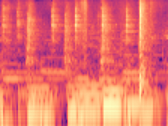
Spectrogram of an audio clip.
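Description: House band playing an instrumental groove: a bass guitar line under regular drum hits, with a sharp knock near the end.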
